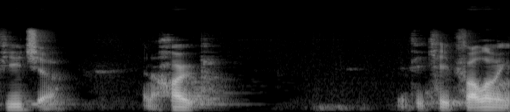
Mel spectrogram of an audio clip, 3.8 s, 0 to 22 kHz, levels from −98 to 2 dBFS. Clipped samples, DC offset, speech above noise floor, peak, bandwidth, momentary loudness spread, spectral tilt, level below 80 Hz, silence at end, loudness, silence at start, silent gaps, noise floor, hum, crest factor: under 0.1%; under 0.1%; 48 dB; -12 dBFS; 7.8 kHz; 22 LU; -5 dB/octave; -82 dBFS; 0 s; -33 LUFS; 0 s; none; -80 dBFS; none; 24 dB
